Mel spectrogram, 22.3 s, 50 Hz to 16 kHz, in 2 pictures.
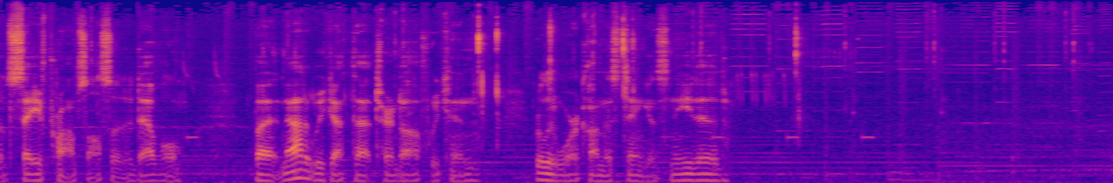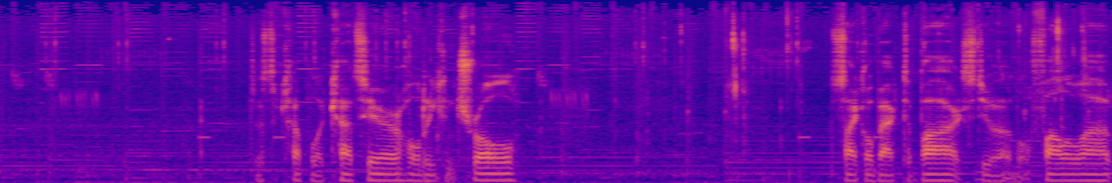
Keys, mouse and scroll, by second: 3.9 double click, 4.7 KP_1, 5.7 shift+middle click, 6.2 d, 6.9 click, 9.2 ctrl+click, 9.9 ctrl+double click, 10.6 ctrl+click, 11.6 ctrl+click, 12.3 ctrl+double click, 13.3 ctrl+click, 14.1 ctrl+click, 14.8 ctrl+double click, 15.1 ctrl+click, 15.4 middle click, 17.4 click, 17.7 middle click, 18.2 scroll up 2, 18.4 d, 19.0 click, 21.1 middle click, 21.8 shift+middle click.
